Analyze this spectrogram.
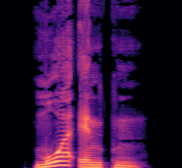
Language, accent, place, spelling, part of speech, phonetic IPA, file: German, Germany, Berlin, Moorenten, noun, [ˈmoːɐ̯ˌʔɛntn̩], De-Moorenten.ogg
- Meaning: plural of Moorente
